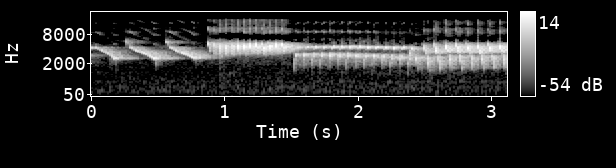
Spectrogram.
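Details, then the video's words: Canary singing: a run of downward-sweeping high whistles, then a long bright trill near the top of its range, breaking into a fast buzzy two-toned rattle. "Canary bird Singing"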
